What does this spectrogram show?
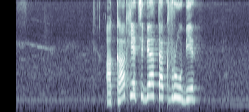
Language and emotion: Russian, positive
